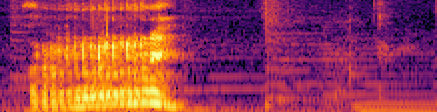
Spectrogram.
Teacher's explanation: останній звук в цьому слові звук р послухайте як він звучить твердо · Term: твердий приголосний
